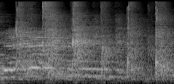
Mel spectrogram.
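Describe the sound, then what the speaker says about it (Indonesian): A class claps together in a steady burst of applause, fairly close, with a few louder swells of hand claps throughout. "Oke, tepuk tangan dulu dong."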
